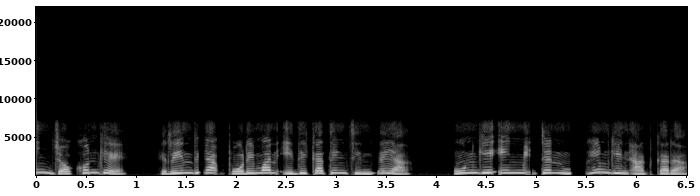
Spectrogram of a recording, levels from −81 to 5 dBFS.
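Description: Lost AMR speech frames at 1.62–1.71 s before "ᱯᱚᱨᱤᱢᱟᱱ ᱤᱫᱤ", 3.35–3.55 s, and 5.34–5.52 s after "ᱩᱱᱜᱮ ᱤᱧ ᱢᱤᱫᱴᱟᱝ". The decoder stretches the last good sound, which fades to silence. The last gap is longest, about 160 ms.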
